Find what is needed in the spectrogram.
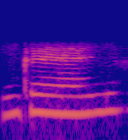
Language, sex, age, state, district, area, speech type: Manipuri, female, 18-30, Manipur, Kangpokpi, urban, conversation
